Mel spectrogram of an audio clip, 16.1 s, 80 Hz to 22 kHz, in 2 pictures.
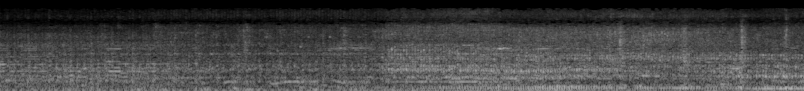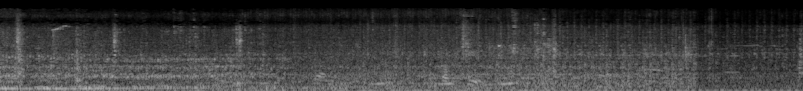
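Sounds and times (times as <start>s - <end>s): tractor diesel engine running: 0.0s - 16.0s
sharp clicks and rattles: 4.6s - 16.0s.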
